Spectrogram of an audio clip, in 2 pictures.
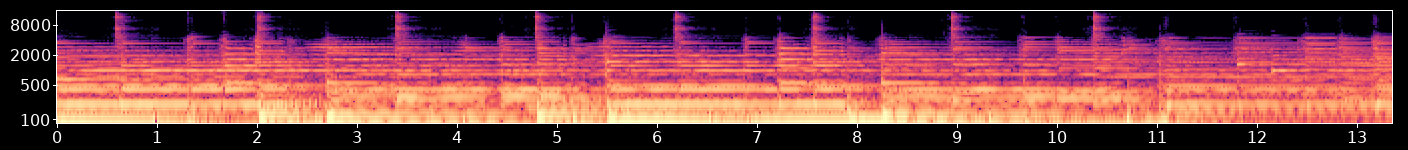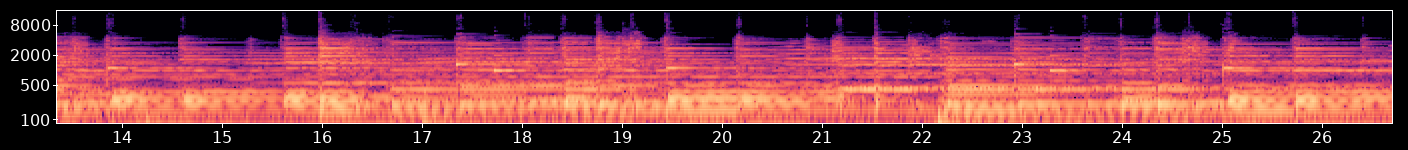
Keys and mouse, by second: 0.8-3.1 right drag, 2.2 s, 6.7-9.3 drag, 8.1-10.4 right drag, 9.6 s, 11.7-14.1 right drag, 13.1 s, 15.2 middle click, 15.4 a, 16.5 KP_Divide, 18.8-22.0 middle drag, 21.8 KP_3, 25.0 middle click, 25.2-26.7 drag, 25.8-26.7 right drag.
